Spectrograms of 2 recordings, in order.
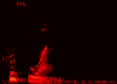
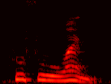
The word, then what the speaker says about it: كُفُوًا: see the dhamma, but a very common mistake is people pronounce this word as kufuwan. So they say, وَلَمْ يَكُنْ لَهُ كُفُوًا أَحَدٌ. Rather, it should be kufuwan.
